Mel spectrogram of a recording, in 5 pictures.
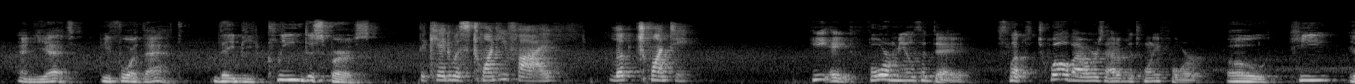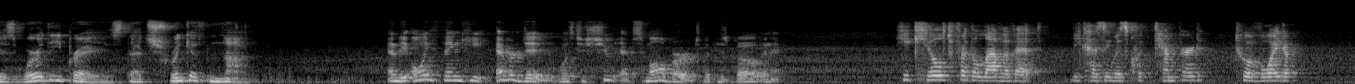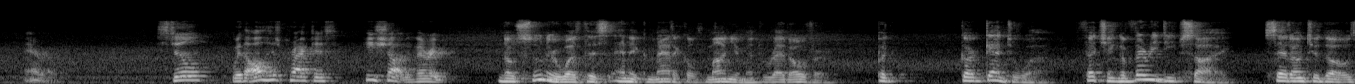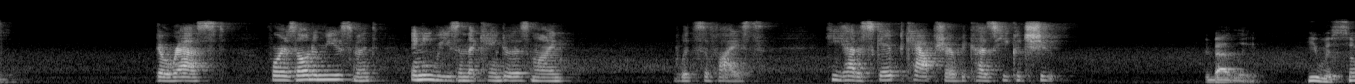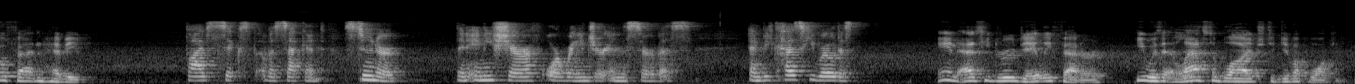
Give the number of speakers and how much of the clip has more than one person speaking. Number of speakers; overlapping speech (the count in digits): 3, no overlap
